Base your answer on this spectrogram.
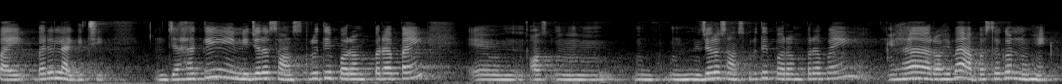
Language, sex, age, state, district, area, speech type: Odia, female, 18-30, Odisha, Khordha, rural, spontaneous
